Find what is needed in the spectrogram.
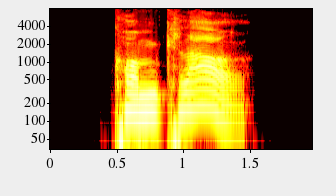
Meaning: singular imperative of klarkommen
- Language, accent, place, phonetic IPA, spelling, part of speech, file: German, Germany, Berlin, [ˌkɔm ˈklaːɐ̯], komm klar, verb, De-komm klar.ogg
